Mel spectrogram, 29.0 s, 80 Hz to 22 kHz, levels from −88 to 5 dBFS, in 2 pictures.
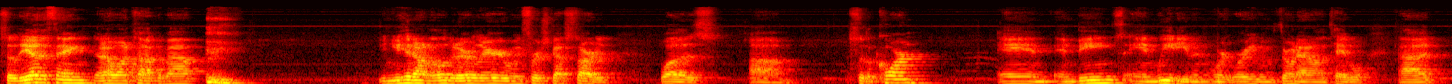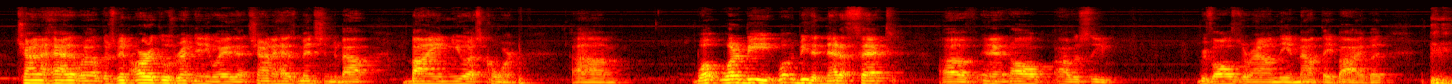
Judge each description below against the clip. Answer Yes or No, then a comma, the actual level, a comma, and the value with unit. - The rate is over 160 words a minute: Yes, average, 175 wpm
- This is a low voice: Yes, low, 115 Hz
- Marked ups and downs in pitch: No, average, 4.4 semitones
